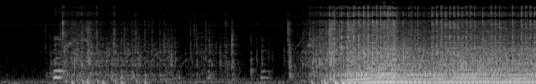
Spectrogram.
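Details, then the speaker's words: Troy-Bilt TB110 push mower (not self-propelled), Briggs & Stratton 550 E engine, first run on a new replacement carburetor: it catches after a few pulls and runs rough with a wavering, hunting pitch. It runs worse than on the original carb; owner suspects the new carb is defective. "So, the lawn mower actually ran worse with the new carburetor than the original one. The new one must have been defective somehow."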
